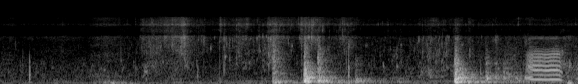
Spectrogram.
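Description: Paddling an aluminum canoe: paddle strokes splashing in the water, with a few sudden thuds, the loudest about three seconds in. A short, steady hummed tone near the end.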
